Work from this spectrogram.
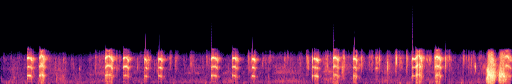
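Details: Ten-week-old Bichon Frise puppies giving high, squeaky yips and short barks in quick bursts of two to four, with brief pauses between groups and a louder, harsher yelp at the very end.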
